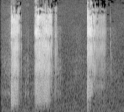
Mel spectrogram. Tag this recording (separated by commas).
Fart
